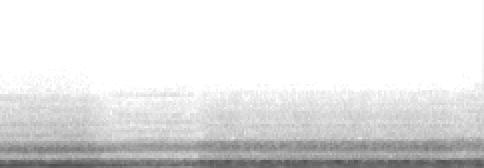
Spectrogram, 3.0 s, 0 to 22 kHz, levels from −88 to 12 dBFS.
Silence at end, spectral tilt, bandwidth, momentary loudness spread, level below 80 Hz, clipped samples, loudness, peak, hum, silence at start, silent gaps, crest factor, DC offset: 0 s; -5.5 dB/octave; 9.8 kHz; 7 LU; -82 dBFS; under 0.1%; -28 LUFS; -14 dBFS; none; 0 s; none; 14 dB; under 0.1%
